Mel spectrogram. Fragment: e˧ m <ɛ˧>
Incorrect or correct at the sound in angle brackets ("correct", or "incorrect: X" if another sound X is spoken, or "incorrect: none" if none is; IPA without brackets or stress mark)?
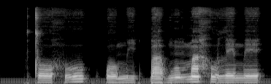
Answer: incorrect: e˧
